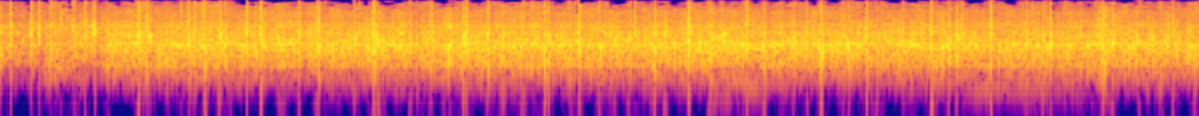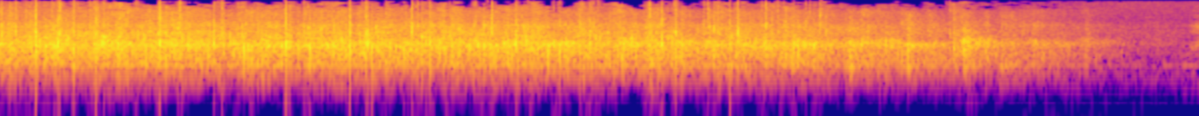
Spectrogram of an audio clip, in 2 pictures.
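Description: Audience in an auditorium applauding, dense and steady, then dying away near the end.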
